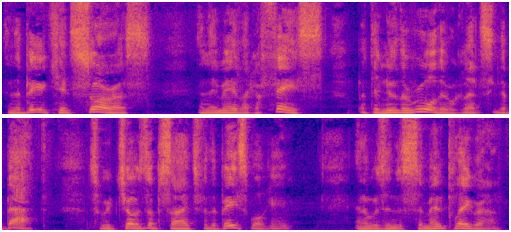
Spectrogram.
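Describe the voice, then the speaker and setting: Gravelly New man telling a story. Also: medium pitch, moderate pace. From New York City. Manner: animated, acts out quoted voices. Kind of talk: personal storytelling.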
